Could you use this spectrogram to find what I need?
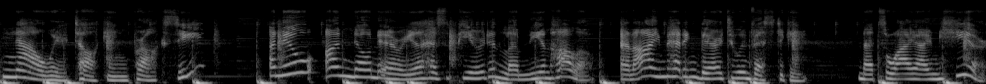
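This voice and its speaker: Faint music plays behind a woman doing a put-on character voice, high-pitched and at a moderate pace. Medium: game stream. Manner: playful, teasing, smooth.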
